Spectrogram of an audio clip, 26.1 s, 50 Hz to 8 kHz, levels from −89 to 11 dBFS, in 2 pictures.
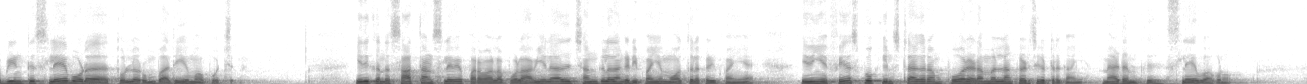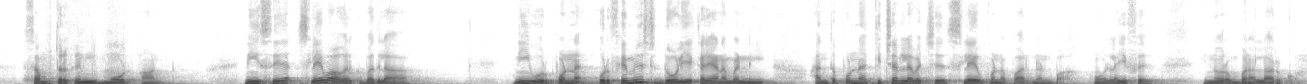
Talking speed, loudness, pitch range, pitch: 130 wpm, -26 LUFS, 125-165 Hz, 140 Hz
